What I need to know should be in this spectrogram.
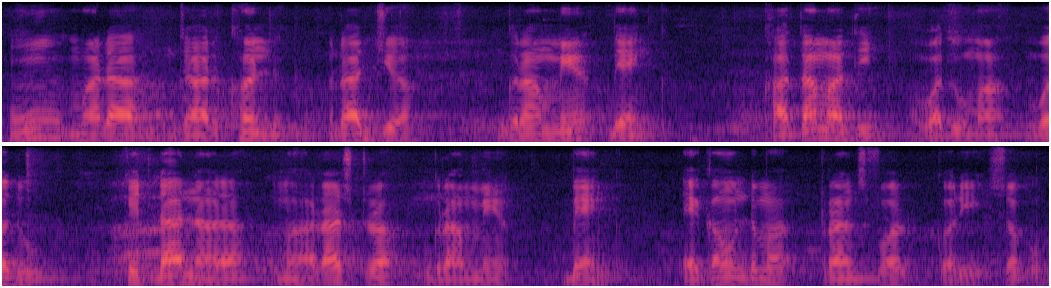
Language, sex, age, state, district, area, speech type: Gujarati, male, 18-30, Gujarat, Aravalli, urban, read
